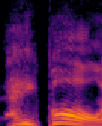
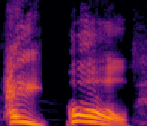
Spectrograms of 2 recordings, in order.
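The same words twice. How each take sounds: First: Lightly mimicked cheery hey; imitating the greeting. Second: Big bright high greeting, shouted; loud sing-song hey over a mate's name; cheery shout. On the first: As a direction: fondly quote "Hey, Paul" up high. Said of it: "Like, I just love it". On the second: Retold or imitated. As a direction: call out Paul's name like an overeager yuppie. Retelling Leto's cheery greeting scene.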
